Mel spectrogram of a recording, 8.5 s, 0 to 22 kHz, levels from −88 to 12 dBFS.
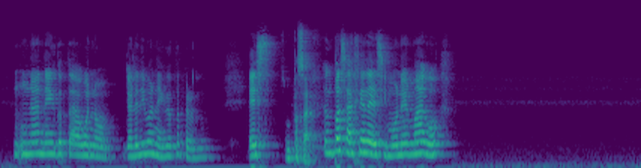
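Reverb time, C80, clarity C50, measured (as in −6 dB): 0.40 s, 17.5 dB, 11.5 dB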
